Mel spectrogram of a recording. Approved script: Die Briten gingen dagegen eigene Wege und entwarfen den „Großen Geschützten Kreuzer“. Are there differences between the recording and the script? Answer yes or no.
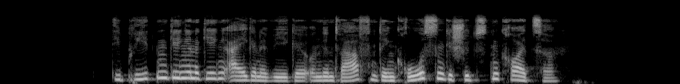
no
